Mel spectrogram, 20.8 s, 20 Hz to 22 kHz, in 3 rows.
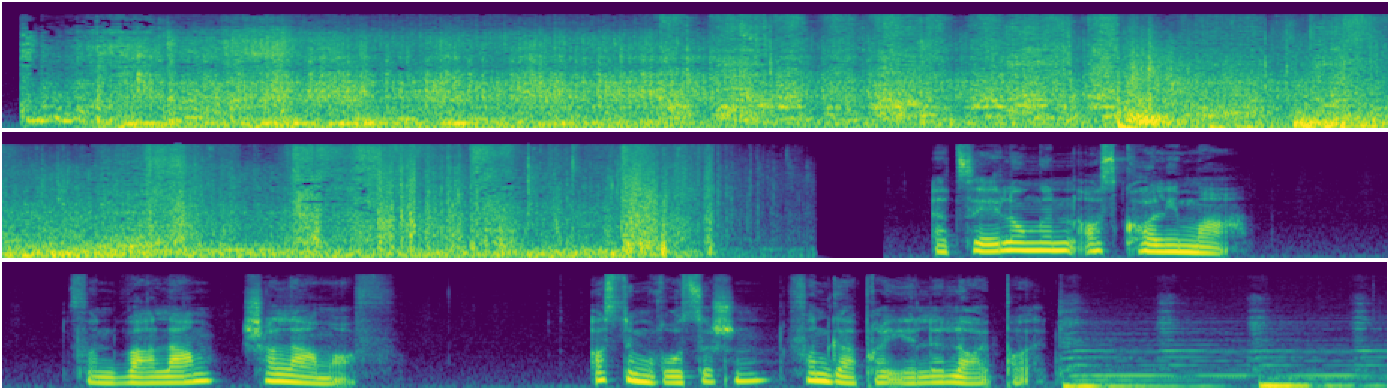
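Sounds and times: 
truck engine labouring up a mountain pass: 0:00.0 - 0:10.9
speech: 0:11.8 - 0:13.2, 0:14.2 - 0:15.8, 0:16.8 - 0:19.4.

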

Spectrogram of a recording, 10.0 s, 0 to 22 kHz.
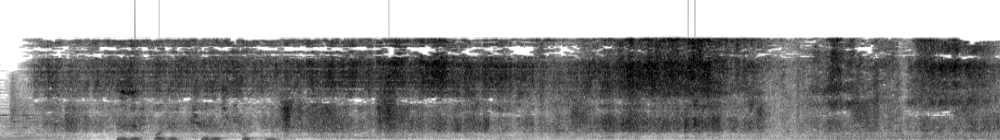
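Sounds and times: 
freight train passing: 0:00.1 - 0:10.0
speech: 0:01.2 - 0:03.1.

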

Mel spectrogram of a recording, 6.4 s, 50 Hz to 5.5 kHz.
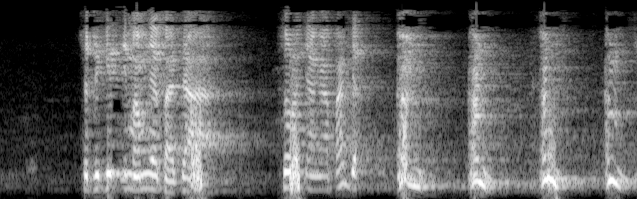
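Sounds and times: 
speech: 0:00.8 - 0:02.2, 0:02.8 - 0:03.6
person coughing in a mosque during evening prayers: 0:04.0 - 0:06.3.

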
